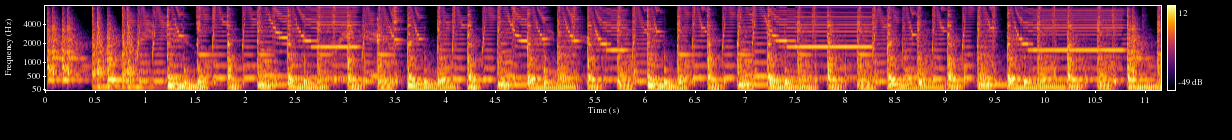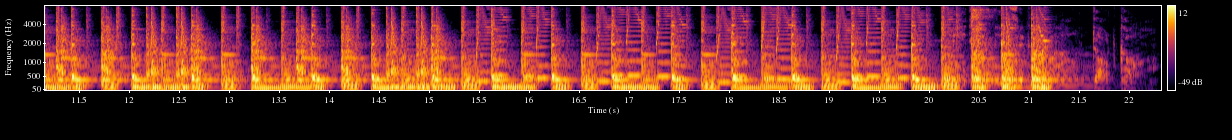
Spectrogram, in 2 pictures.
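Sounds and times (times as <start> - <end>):
cheesy cumbia music: 0.0 - 22.0.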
